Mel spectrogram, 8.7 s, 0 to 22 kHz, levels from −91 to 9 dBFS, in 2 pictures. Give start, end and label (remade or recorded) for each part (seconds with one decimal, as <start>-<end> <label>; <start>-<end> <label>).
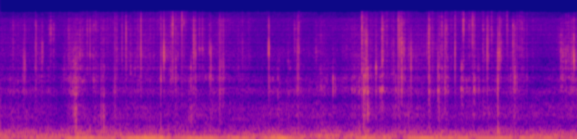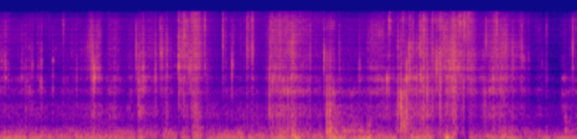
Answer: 0.0-8.7 remade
